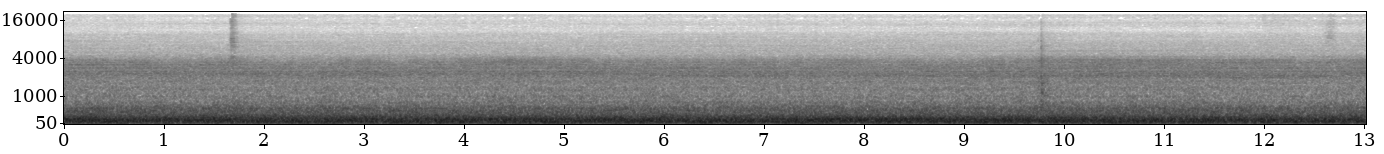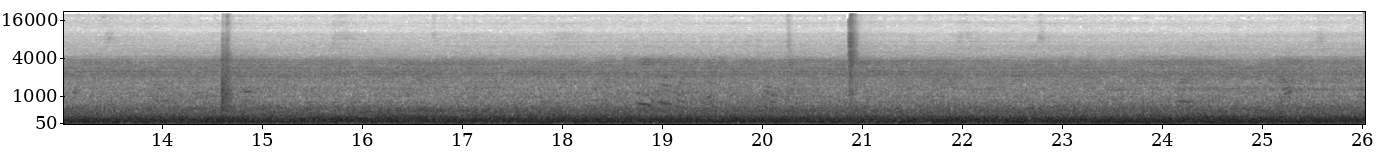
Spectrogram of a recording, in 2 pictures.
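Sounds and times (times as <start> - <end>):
airliner cabin engine roar: 0.0 - 26.0
sharp click: 20.8 - 21.1.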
